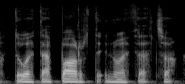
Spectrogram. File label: "bord", Welsh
